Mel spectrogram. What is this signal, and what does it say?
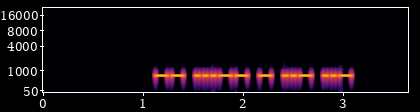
Morse code, heard as a keyed tone, about 30 wpm, 700 Hz. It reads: M3TUU
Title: DXCC-100 Call Signs - 5 Characters - Repeated 2x - 30wpm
